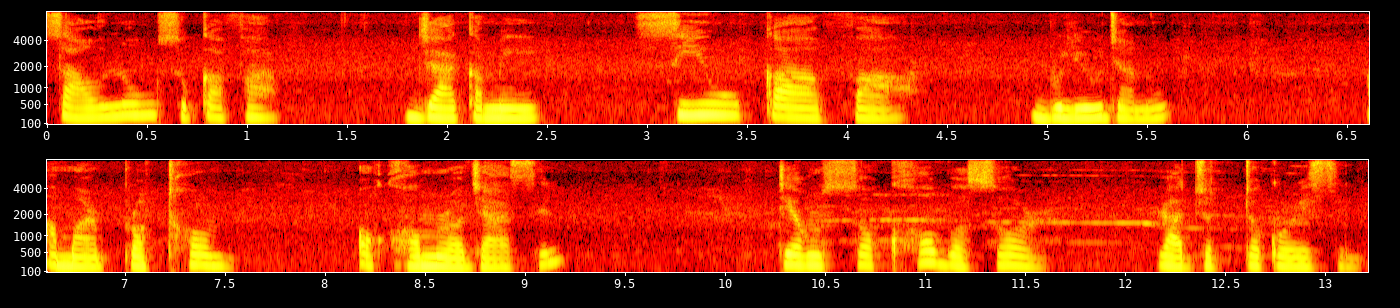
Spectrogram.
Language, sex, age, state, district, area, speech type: Assamese, female, 18-30, Assam, Dibrugarh, urban, spontaneous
